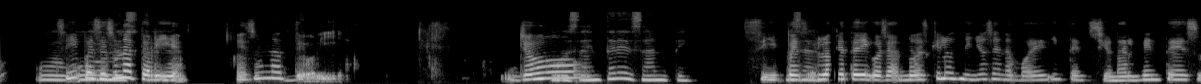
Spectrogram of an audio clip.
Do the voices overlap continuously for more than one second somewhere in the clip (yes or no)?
yes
